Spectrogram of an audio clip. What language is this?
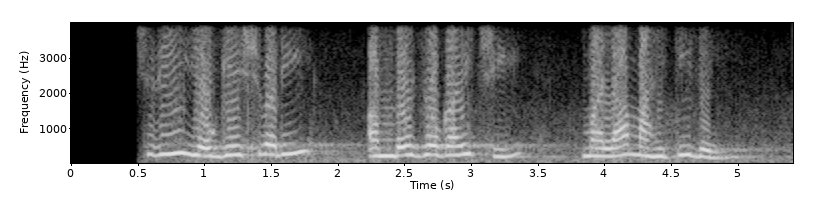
Marathi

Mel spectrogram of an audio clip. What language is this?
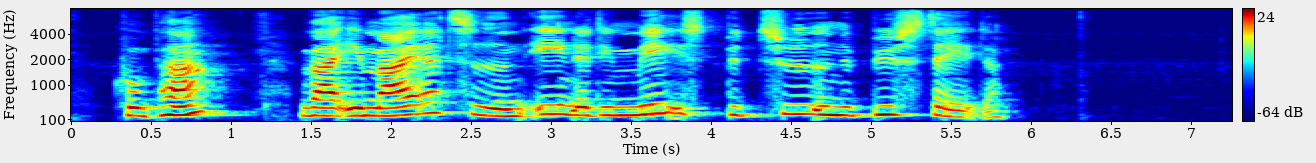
Danish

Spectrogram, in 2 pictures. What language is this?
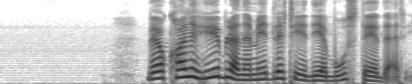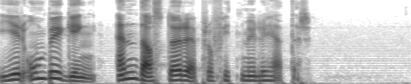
Norwegian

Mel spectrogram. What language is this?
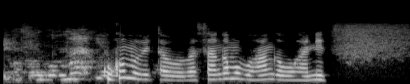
Kinyarwanda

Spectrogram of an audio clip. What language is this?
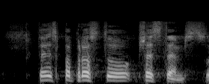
Polish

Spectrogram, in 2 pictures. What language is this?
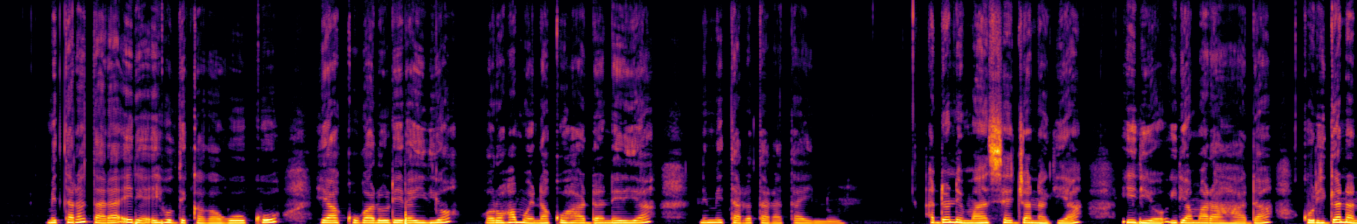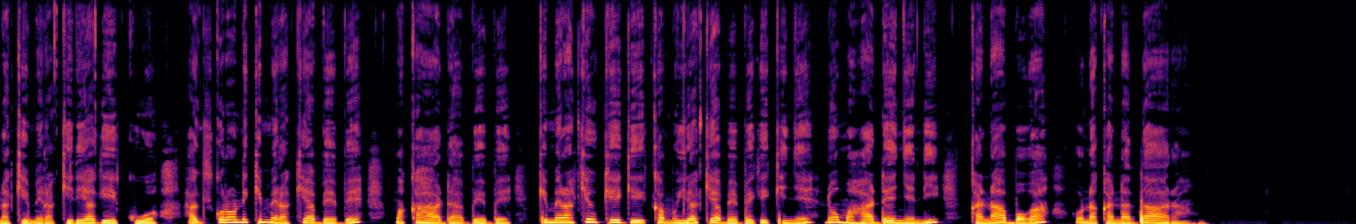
Kikuyu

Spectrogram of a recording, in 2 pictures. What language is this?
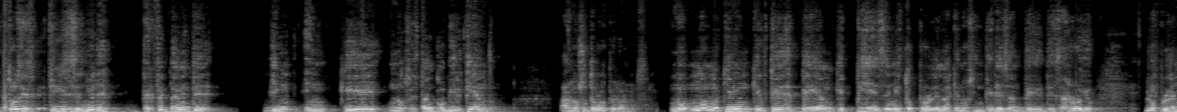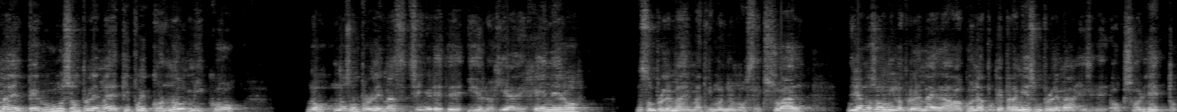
Spanish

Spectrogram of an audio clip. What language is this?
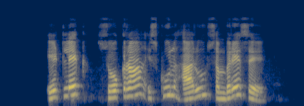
Wadiyara Koli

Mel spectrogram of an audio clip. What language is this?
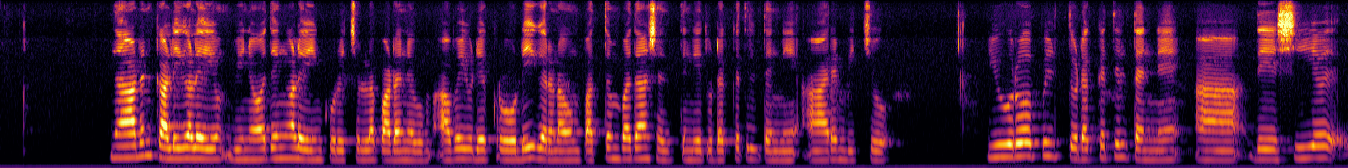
Malayalam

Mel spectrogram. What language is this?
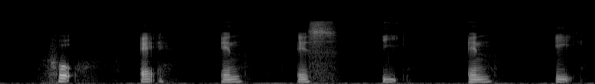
Danish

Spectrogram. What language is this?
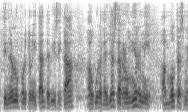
Catalan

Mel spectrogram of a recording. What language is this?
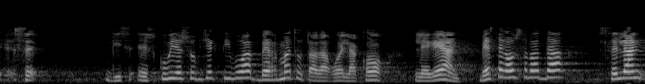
Basque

